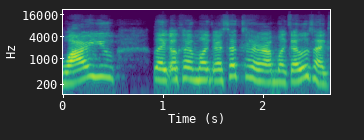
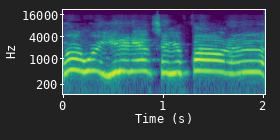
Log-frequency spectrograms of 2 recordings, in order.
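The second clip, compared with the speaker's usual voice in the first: put-on very high, shrill, furious scream; 9 semitones higher than usual. Retelling how mom confronted the speaker at 1 a.m.: retelling mom screaming. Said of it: "she's screaming at me, like".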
